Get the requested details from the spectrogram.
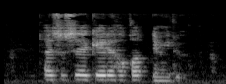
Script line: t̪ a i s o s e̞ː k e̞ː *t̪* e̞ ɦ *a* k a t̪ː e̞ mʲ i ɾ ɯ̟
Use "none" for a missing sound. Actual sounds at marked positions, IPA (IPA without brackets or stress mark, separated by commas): d̪, a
